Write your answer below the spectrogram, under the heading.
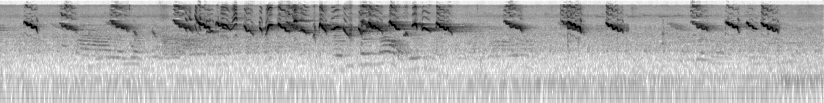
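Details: Yellow-bellied prinia singing its "ciak-ciak jos" song: rapid bursts of sharp, downslurred chirps, high and bright, packed densely mid-clip, then spaced out in twos and threes; quiet background.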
